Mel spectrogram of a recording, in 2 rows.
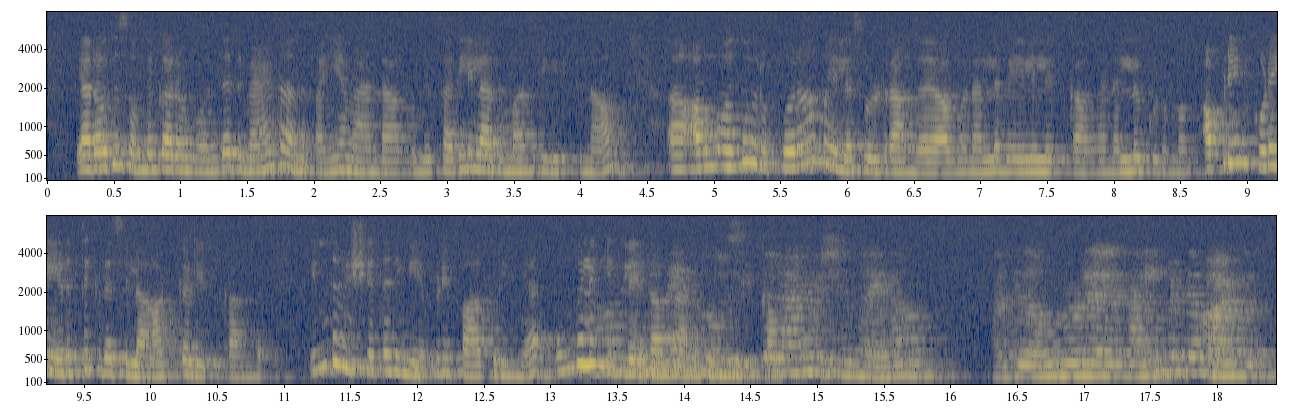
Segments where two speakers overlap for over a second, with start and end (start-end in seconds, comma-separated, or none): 13.3-14.7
